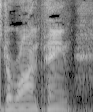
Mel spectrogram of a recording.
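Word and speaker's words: Da'Ron Payne: Darren Payne, yes, I was thinking how to say his name. I think it's Daron Payne.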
